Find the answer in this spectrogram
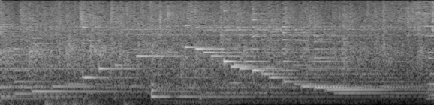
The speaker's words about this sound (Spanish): Dale una ofrenda de palmas a Él, dáselo fuerte.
